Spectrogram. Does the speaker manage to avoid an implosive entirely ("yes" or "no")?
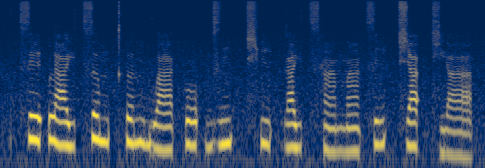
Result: yes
